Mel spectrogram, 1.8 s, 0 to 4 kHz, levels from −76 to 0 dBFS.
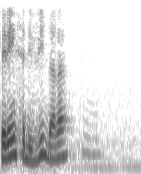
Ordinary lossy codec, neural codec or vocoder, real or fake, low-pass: none; none; real; 3.6 kHz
